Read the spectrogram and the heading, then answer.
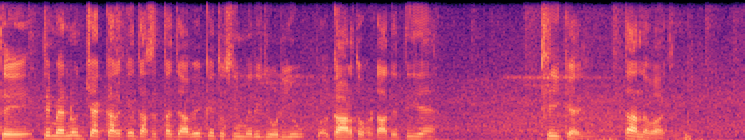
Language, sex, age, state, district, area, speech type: Punjabi, male, 30-45, Punjab, Kapurthala, urban, spontaneous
